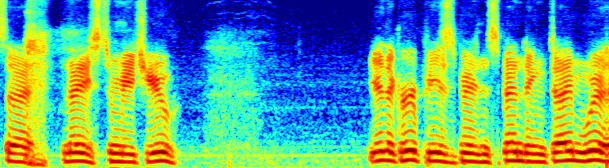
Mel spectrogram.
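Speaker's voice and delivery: booming, full-voiced, very loud fatherly voice. Speaker voicing a father meeting the group his son spends time with, very deep voice. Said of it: "the father greets you in an even deeper toned voice".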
